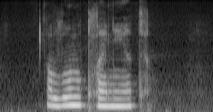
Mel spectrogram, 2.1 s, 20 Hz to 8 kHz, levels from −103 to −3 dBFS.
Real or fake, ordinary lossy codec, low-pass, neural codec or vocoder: fake; none; none; codec, 16 kHz, 2 kbps, FunCodec, trained on LibriTTS, 25 frames a second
